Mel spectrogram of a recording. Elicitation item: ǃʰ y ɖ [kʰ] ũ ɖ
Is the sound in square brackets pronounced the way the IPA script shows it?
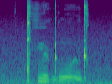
no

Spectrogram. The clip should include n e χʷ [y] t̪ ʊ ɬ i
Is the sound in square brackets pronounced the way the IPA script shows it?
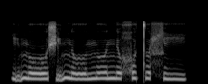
no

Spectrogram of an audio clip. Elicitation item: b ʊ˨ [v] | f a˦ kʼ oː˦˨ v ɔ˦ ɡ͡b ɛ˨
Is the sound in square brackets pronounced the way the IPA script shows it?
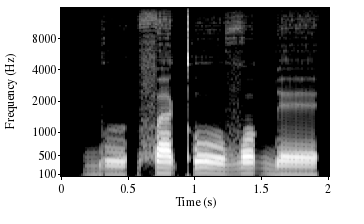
no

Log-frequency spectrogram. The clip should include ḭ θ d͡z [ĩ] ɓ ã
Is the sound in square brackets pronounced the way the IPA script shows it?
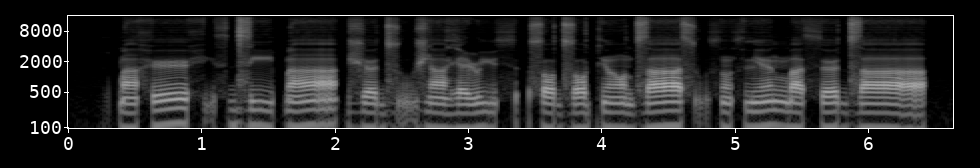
no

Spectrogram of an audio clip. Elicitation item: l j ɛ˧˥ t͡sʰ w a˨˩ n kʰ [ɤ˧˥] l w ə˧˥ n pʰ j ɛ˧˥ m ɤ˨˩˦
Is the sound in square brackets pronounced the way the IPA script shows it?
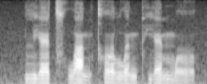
no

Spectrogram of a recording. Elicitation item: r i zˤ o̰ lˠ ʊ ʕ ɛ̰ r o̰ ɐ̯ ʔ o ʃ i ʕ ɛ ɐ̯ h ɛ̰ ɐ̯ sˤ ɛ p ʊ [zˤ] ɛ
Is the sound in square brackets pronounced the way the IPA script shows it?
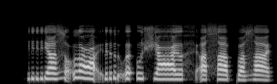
yes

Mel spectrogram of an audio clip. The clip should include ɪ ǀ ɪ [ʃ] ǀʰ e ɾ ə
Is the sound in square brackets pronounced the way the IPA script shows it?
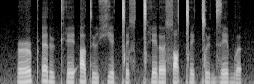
no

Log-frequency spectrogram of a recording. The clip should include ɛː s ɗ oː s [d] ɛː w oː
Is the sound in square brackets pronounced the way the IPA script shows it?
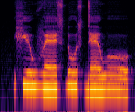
yes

